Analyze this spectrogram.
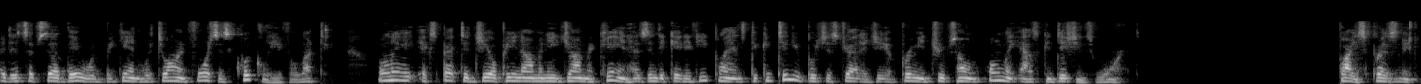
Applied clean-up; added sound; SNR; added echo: neural mask model DeepFilterNet 3.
